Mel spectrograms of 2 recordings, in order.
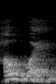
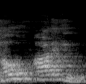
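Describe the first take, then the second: First: The r sound in 'are' is dropped. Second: The r sound in 'are' is pronounced. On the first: The speaker calls it right. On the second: The speaker calls it wrong.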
